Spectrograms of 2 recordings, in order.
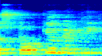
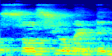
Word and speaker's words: stoichiometric: मैंने बोला था कि प्रोनाउंसिएशन आप अपने अकॉर्डिंग कुछ भी बोल सकते हैं इसको, कुछ आपको इसको सोशियोमेट्रिक बोल सकते हैं आप, है ना, नॉन सोशियोमेट्रिक, और कुछ हम इसको कहीं पर हम इसको प्रोनाउंस कर रहे हैं स्टोक्योमेट्रिक, नॉन स्टोक्योमेट्रिक, तो आपके ऊपर है।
